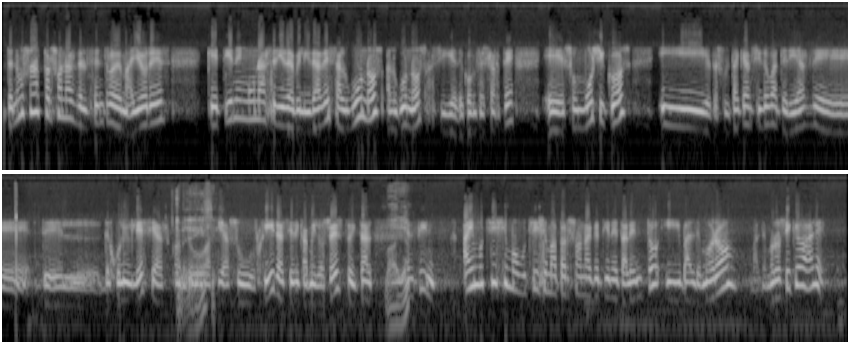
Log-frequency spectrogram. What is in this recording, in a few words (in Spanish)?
noticias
